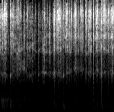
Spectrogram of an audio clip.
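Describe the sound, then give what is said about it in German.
Dice shaken in a hand, making a dense, bright rattling clatter of many rapid clicks that runs on almost without a break, fairly loud and alone. “So, ich würfel hier mal und schüttel in meiner Hand die Würfel.”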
